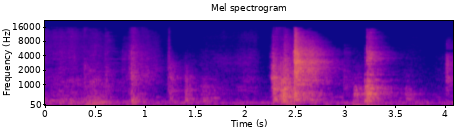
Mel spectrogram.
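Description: A flat-packed mesh office chair's cardboard box being opened and its parts handled: a few light knocks and clunks, then a loud scrape a little over two seconds in and a shorter one about a second later.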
